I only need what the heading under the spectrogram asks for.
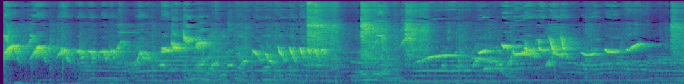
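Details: Male white-rumped shama in training, giving loud varied song of squawky notes, rising whistles and rapid chatter, with broadband bursts and some harsh noise around the middle.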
